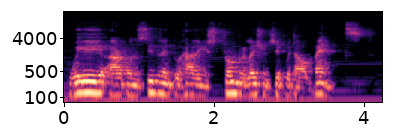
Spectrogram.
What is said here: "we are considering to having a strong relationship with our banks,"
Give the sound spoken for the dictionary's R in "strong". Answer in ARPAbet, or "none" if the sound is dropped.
R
